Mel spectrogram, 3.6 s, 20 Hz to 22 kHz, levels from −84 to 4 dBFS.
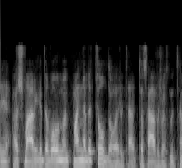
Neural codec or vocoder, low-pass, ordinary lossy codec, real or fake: codec, 44.1 kHz, 2.6 kbps, DAC; 7.2 kHz; AAC, 32 kbps; fake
